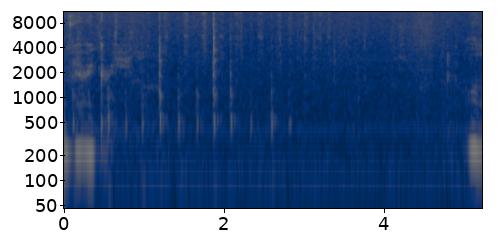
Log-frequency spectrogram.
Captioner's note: tapping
